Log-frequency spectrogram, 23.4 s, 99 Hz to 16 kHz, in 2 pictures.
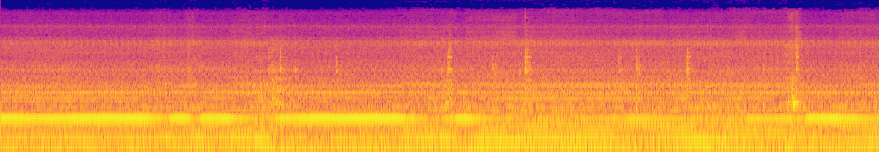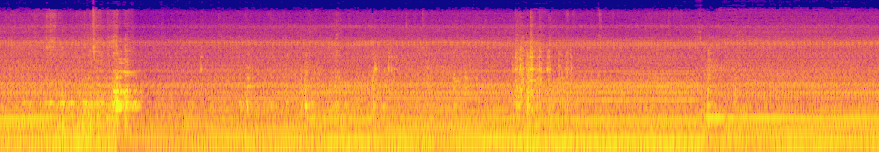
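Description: Avant 650i compact loader's engine and hydraulics running steadily as the backhoe digger arm and bucket move, the engine note shifting a few times under hydraulic load. A few clunks come from the digger arm and bucket, the loudest about 13 seconds in.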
